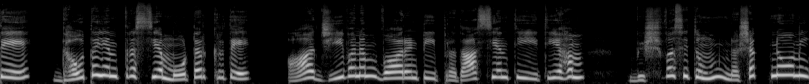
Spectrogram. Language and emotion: Sanskrit, surprised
